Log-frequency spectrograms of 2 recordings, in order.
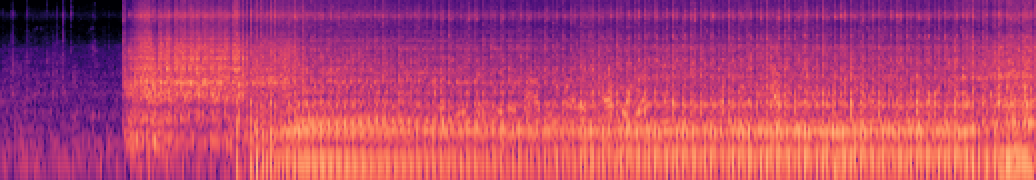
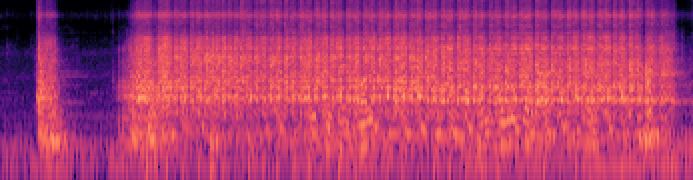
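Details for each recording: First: Omni MPFI van without immobilizer that cranked but wouldn't start: engine catches on first try and settles into a steady, even idle with no misses; now starts and runs fine. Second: Maruti Omni MPFI without immobilizer, crank but no start: starter spins at an even, rasping pace for about five seconds but the engine never fires.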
